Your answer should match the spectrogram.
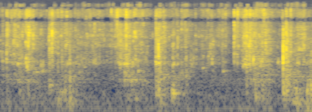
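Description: A pool cleaning product is poured into water, splashing and trickling in uneven bursts at close range, fairly quiet overall.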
